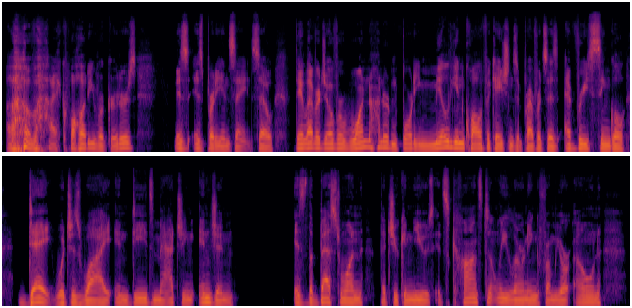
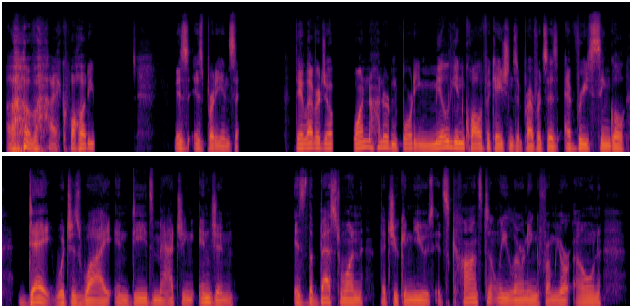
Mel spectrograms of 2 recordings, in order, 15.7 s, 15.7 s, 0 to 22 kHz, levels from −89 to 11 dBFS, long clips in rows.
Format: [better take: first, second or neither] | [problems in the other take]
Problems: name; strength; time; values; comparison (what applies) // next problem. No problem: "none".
first | audio cutting out; at 1 s, at 3 s for 0.5 s and at 4 s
